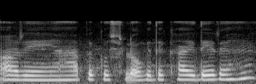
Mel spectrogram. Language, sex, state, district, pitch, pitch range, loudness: Hindi, female, Uttar Pradesh, Lucknow, 215 Hz, 210-225 Hz, -14 LUFS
